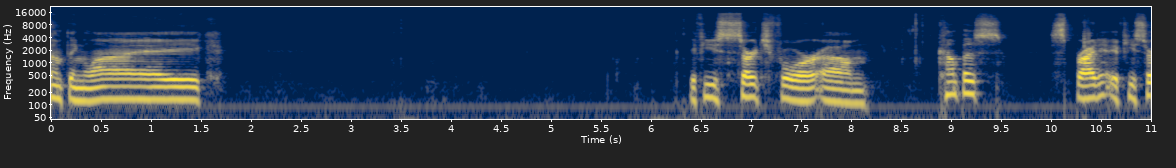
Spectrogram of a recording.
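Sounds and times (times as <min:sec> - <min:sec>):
low steady hum: 0:00.0 - 0:11.0
computer mouse click: 0:03.4 - 0:03.6.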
